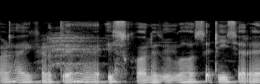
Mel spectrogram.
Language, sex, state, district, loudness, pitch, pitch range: Hindi, male, Odisha, Malkangiri, -17 LUFS, 105 Hz, 105-110 Hz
